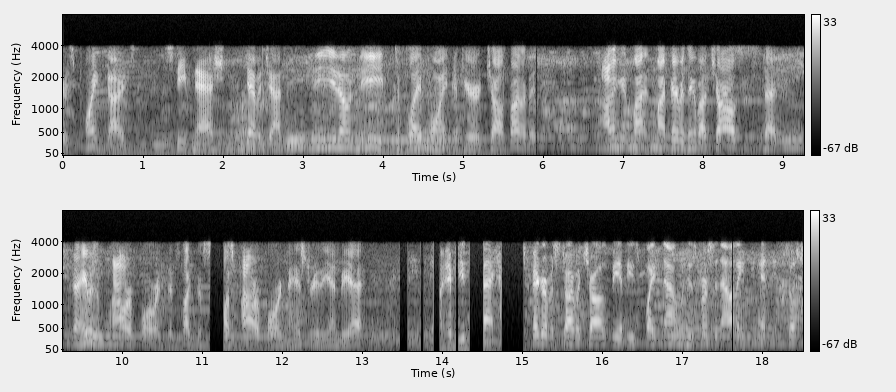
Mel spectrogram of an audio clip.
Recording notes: Live from Wrigley Field Bar and Grill.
